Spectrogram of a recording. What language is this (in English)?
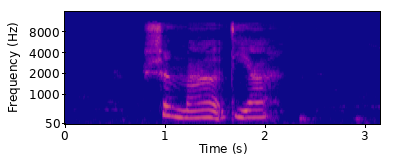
Chinese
